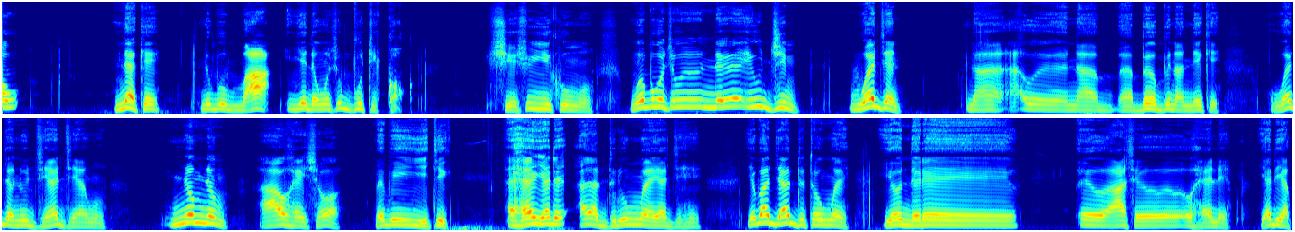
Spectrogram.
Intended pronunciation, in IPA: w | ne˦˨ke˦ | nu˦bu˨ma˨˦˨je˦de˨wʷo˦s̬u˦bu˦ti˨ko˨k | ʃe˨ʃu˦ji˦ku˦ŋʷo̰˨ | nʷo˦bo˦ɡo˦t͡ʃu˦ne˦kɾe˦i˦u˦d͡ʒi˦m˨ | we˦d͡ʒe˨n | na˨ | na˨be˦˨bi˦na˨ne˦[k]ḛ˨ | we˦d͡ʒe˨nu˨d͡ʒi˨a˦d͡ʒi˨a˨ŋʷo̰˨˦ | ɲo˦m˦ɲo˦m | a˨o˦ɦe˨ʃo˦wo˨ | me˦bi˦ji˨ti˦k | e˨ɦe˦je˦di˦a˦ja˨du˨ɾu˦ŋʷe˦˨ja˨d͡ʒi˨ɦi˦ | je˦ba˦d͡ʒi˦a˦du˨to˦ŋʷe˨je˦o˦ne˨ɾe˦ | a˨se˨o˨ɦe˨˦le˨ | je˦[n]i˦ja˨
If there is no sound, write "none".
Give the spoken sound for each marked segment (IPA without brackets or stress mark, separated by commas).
k, d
